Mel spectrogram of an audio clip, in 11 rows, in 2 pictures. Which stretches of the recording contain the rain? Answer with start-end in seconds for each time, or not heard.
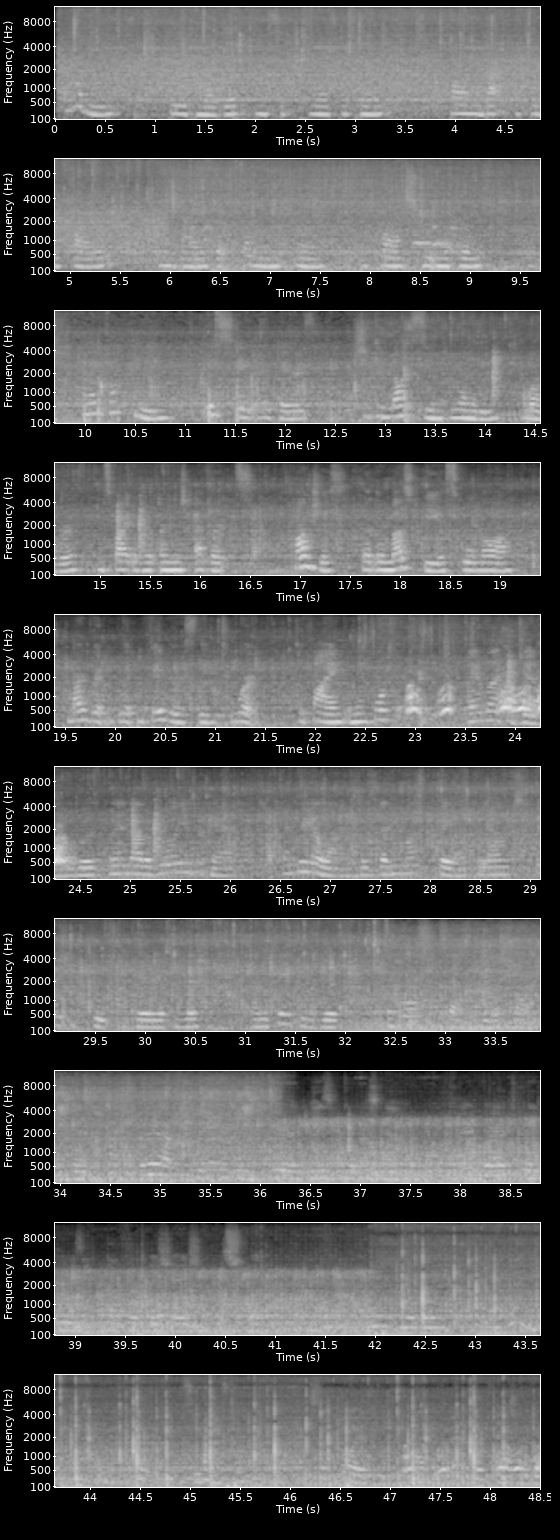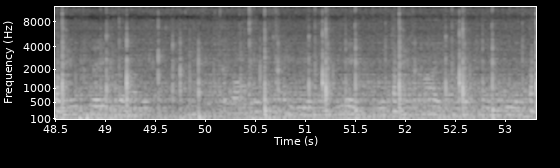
0.0-53.2.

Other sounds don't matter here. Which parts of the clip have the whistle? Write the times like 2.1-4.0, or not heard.
not heard.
